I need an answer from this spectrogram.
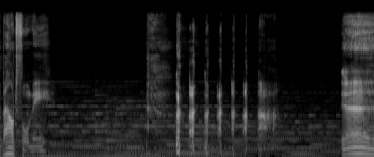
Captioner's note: he chuckles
